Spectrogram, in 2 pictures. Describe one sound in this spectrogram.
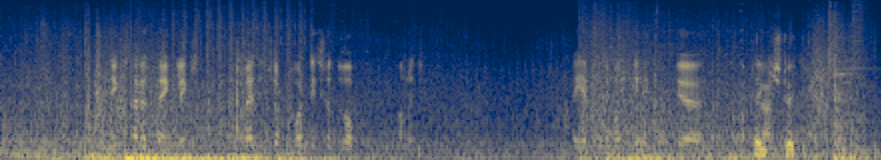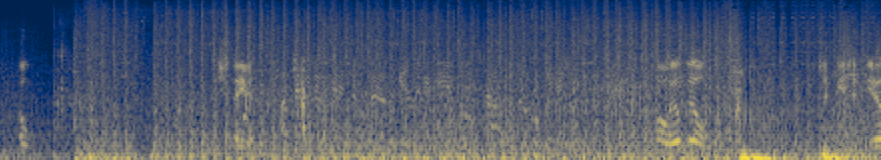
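A tank cannon fires with heavy booms.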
